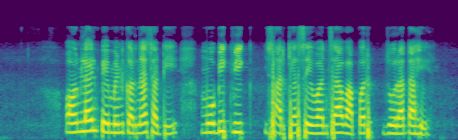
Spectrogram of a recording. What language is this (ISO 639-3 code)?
mar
